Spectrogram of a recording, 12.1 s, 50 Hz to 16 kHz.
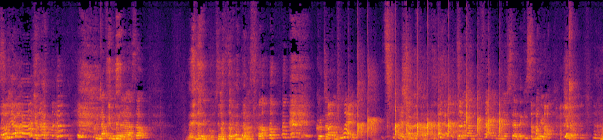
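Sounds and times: women talking: 1.9s - 3.0s, 6.3s - 11.6s
hand claps: 7.0s - 10.2s.

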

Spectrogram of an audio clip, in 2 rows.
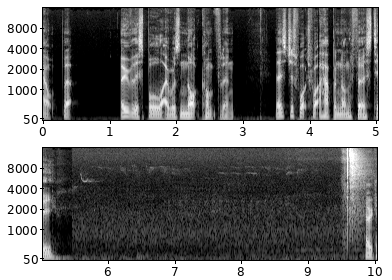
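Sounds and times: faint open-air background: 0.0s - 10.0s
golf club striking ball: 9.4s - 10.0s.

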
